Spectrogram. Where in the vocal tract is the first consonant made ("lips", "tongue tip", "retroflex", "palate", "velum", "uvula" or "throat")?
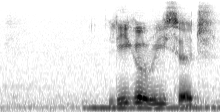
tongue tip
